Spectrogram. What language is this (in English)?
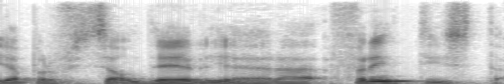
Portuguese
